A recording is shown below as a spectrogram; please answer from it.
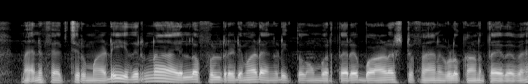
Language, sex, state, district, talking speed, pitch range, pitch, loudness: Kannada, male, Karnataka, Raichur, 170 wpm, 95-110 Hz, 100 Hz, -16 LUFS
